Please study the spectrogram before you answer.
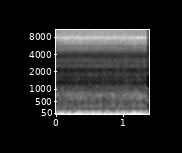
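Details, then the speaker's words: GE P-975D radio on AM after FM oscillator adjustment: steady hiss and crackle drowns the station with one sharp tick; interference from a phone charger plugged in behind the radio. "That sounds more like interference than anything, though. I'm just wondering. Oh, okay. I think I see it now. There we go. My phone charger was plugged in behind her."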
